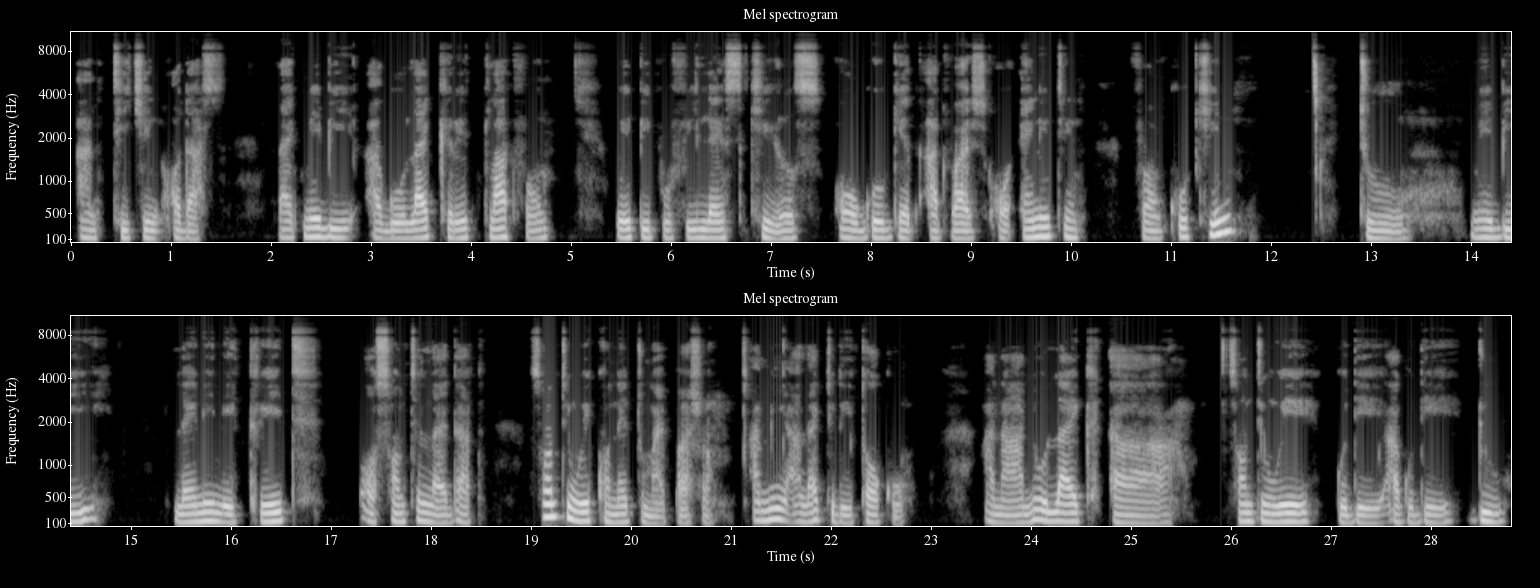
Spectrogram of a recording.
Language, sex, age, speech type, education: Nigerian Pidgin, male, 60+, spontaneous, tertiary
